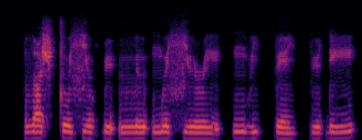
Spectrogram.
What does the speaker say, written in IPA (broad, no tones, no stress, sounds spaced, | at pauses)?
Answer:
ð ɑ ʃ t u sʲ o k͡p y ʔ lː ɯ ʔ ŋ͡m ɯ sʲ ɯ ɹ i | ŋ͡m ṳ j pː e j pː y ɗ i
